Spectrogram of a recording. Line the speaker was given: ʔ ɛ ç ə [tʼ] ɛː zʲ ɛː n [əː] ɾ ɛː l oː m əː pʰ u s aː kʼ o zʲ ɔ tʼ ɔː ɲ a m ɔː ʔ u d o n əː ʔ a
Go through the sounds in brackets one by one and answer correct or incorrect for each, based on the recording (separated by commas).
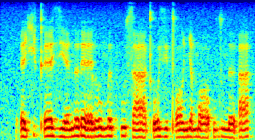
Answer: incorrect, correct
